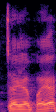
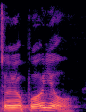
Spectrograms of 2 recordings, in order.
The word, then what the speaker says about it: Jayabaya: Jadi ini nyambung yang disampaikan oleh Romo Wiku tadi, yang merupakan Jayabaya adalah keturunan Manu. Dan bacanya Jayabaya bukan Joyoboyo. Kenapa? Karena sastra Jawa itu baru mengenal vokal O itu baru abad 15.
